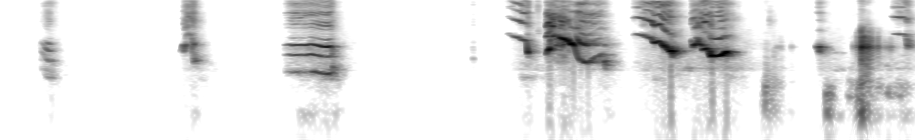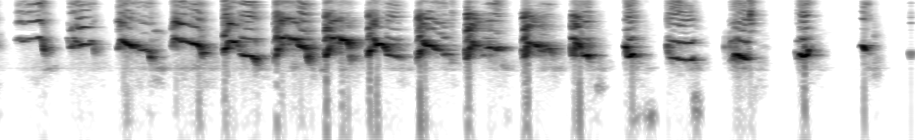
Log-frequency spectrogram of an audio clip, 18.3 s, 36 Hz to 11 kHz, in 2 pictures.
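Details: Whining from almost-8-week-old Cavalier King Charles Spaniel puppies in a family home: a few isolated squeaks open the clip, then from about five seconds a steady stream of short, high, falling whimpers and yelps, roughly two per second.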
